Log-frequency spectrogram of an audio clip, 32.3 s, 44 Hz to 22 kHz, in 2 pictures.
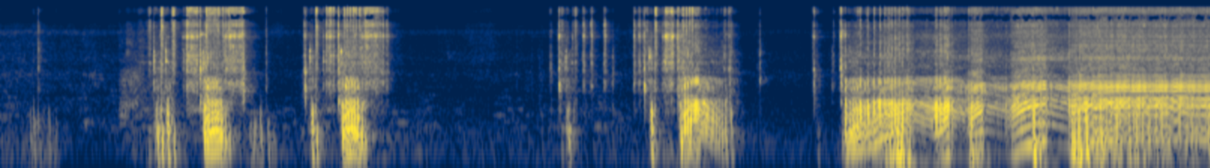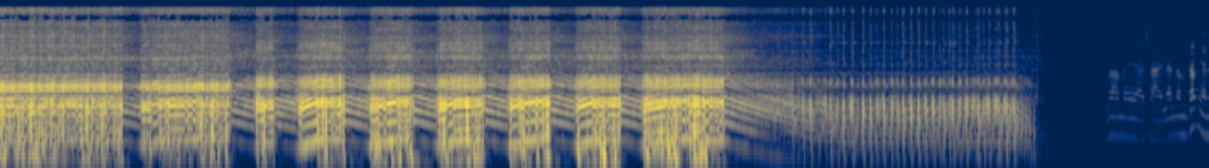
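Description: McCulloch Pro Mac 570 two-stroke chainsaw being pull-started: three short bursts on the starter cord, then it catches about eleven seconds in. It is revved with repeated throttle blips, about one a second, then drops back to a steadier, quieter idle near the end.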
